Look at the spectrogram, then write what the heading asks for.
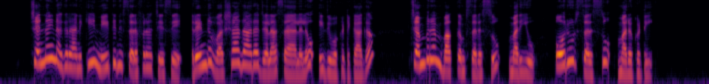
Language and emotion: Telugu, neutral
